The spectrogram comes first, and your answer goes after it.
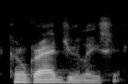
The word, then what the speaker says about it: congratulations: words congrats you congrat congrat that t will make a d sound congratu congratulations congrat and i can't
